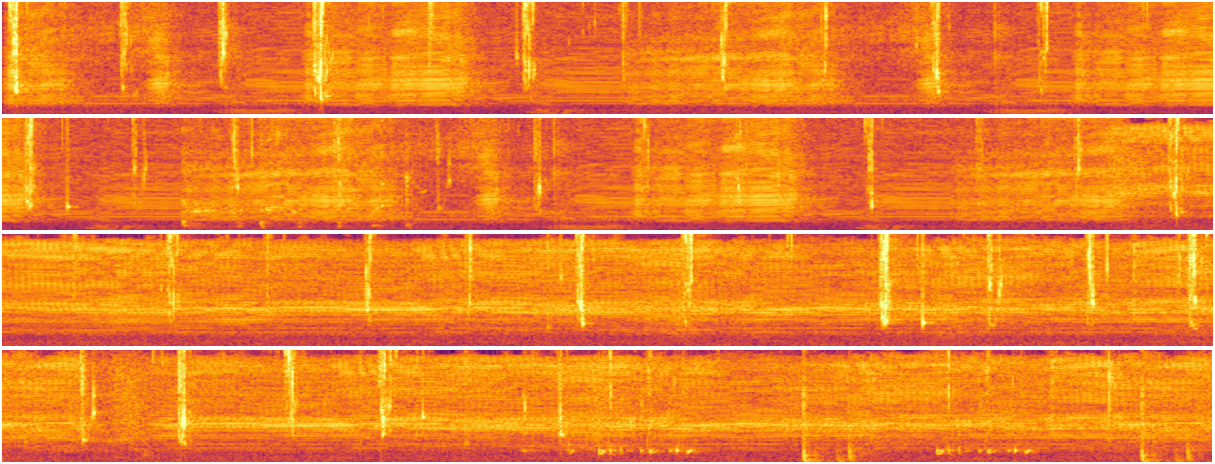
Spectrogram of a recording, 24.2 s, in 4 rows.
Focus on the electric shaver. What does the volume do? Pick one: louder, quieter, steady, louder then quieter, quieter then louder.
steady.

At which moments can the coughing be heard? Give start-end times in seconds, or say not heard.
7.0-8.3.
